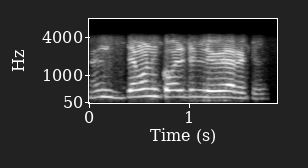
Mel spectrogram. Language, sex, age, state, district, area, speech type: Bengali, male, 45-60, West Bengal, Uttar Dinajpur, urban, conversation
